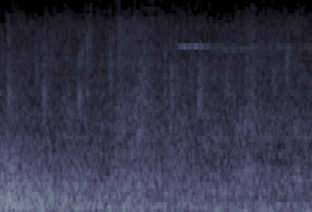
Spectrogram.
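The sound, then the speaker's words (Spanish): Steady rain falling as an even, unbroken hiss at moderate loudness, with no distinct drops or other sounds standing out. “Camina bajo la lluvia.”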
